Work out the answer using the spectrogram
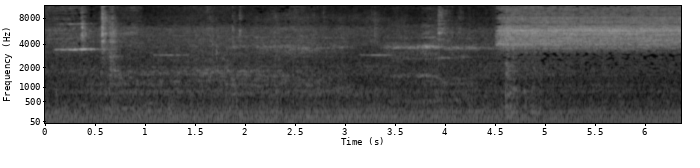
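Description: Steady low hum of a car idling, heard from inside the cabin. A faint click comes about four and a half seconds in, after which a steady high hiss joins the hum.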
